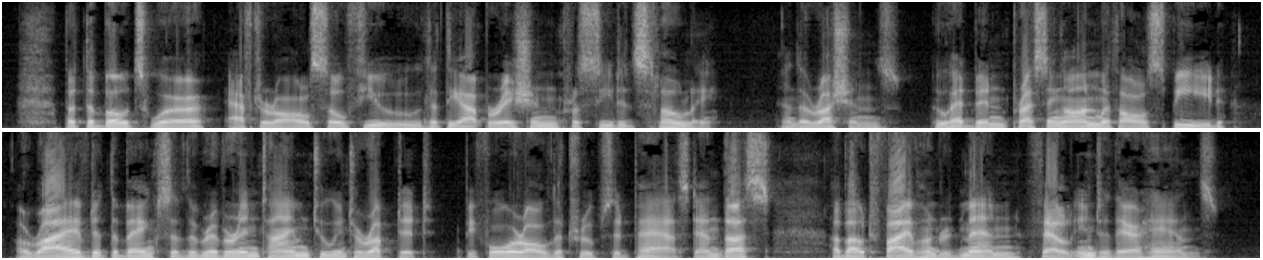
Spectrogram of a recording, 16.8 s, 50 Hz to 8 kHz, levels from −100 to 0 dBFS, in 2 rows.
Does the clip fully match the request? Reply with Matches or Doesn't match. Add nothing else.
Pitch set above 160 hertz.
Doesn't match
